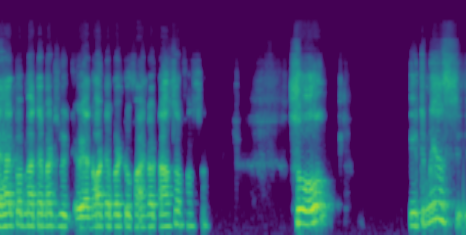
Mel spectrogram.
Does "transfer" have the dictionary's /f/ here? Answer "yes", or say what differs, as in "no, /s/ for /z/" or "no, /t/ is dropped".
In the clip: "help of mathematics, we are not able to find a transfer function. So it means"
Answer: no, /f/ is dropped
